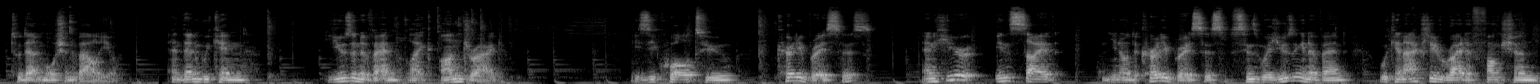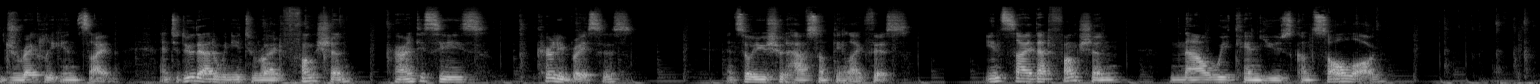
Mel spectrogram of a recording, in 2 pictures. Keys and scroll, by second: 2.7 Return, 4.0-5.9 typing, 7.6 shift+[, 18.0-20.6 typing, 20.0 shift+Right, 21.1 shift+Return, 21.8 Return, 28.7-30.8 typing.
